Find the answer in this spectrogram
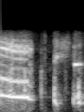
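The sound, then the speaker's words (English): A person lets out a short, wolf-like howl, a sustained tone that dips slightly before breaking off into a few brief, uneven vocal yelps, fairly loud. “I hear the wolves calling.”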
